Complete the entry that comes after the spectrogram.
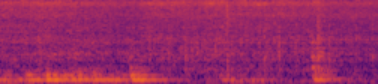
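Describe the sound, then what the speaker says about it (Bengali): Boiled cabbage leaves fry in hot oil and sizzle steadily, with a few soft stirring scrapes underneath and no speech. "এখন এই যে তেলে নিয়ে তেলে ভেজে নিতে আসছি"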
